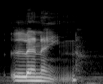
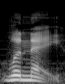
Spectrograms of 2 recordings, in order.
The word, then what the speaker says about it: Lynnae: My lady is Lady Adelaide Lenane. Say that last name again? Lenane. Lenane? Oh, Lenay. Sorry. Lenay. No N at the end.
